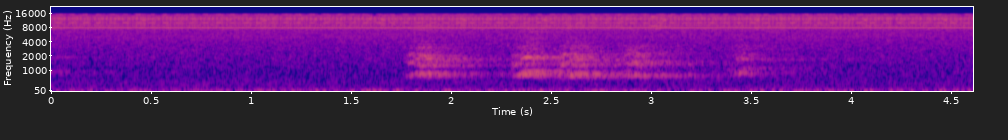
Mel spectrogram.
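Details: Barking from a pack of distressed dogs on a 17-degree Fahrenheit January evening at 5:00 PM, 2009. One faint, drawn-out run of several quick barks sits in the middle, surrounded by low, steady background rumble.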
